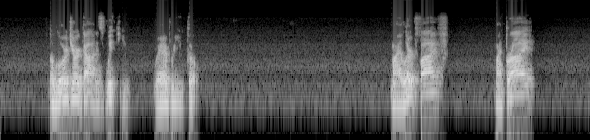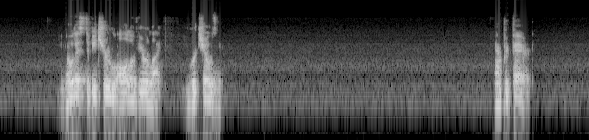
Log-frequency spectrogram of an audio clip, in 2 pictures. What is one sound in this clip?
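A young man speaks calmly close to a microphone, in short bursts with pauses.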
